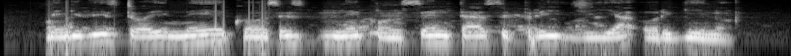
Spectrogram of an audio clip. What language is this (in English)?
Esperanto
